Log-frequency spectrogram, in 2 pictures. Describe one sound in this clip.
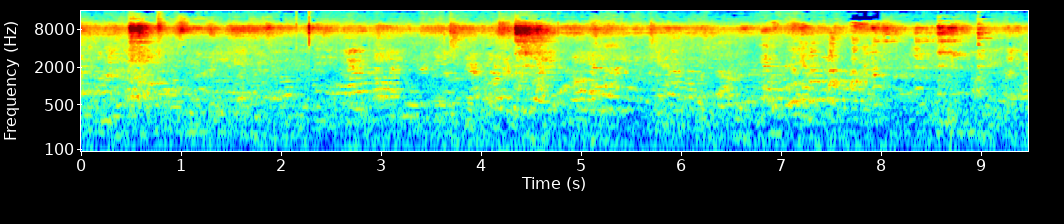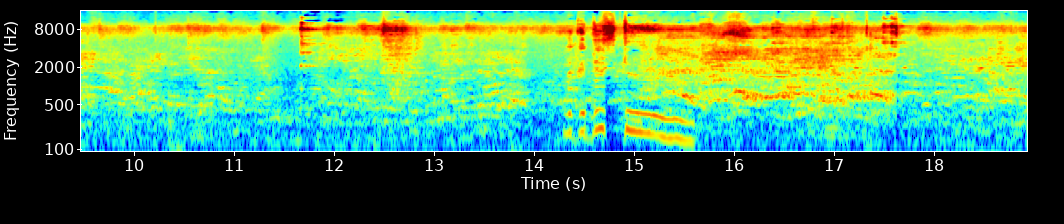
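Adult men and women chat close by around a table.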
